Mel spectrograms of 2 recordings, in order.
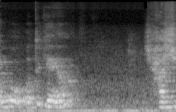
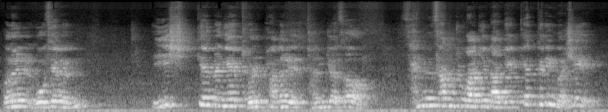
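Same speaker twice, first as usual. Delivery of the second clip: ordinary delivery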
